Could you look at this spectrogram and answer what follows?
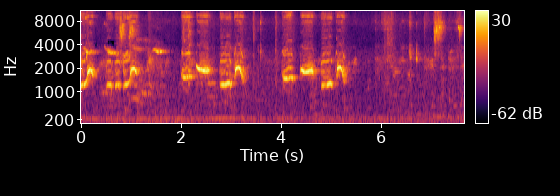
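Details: White-rumped shama singing as a lure for other birds: short rich whistled phrases, some rising and some dropping, in groups with quiet gaps, then fading toward the end.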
